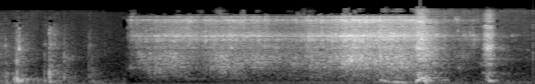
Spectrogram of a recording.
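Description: Boiling water starts after a few short clicks, becoming a steady, loud hissing and bubbling rush that continues to the end, with a couple of brief low pops rising through it.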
